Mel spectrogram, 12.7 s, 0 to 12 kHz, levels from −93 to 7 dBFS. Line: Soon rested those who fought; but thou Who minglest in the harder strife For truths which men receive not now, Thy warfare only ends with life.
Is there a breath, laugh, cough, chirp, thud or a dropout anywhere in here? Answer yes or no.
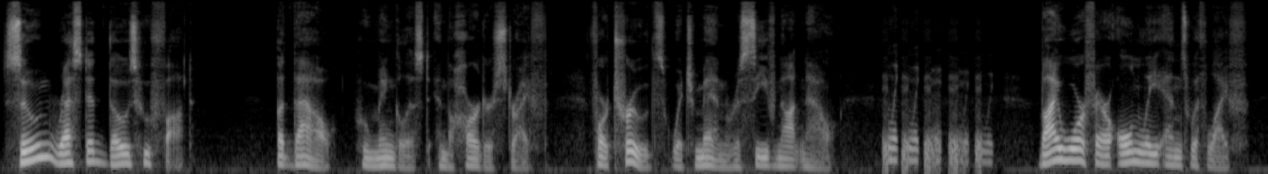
yes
